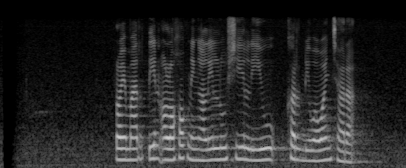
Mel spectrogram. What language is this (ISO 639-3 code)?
sun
